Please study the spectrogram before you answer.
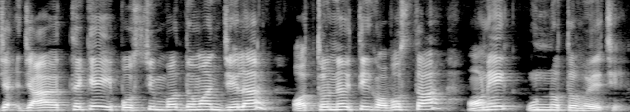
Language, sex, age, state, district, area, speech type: Bengali, male, 60+, West Bengal, Paschim Bardhaman, urban, spontaneous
